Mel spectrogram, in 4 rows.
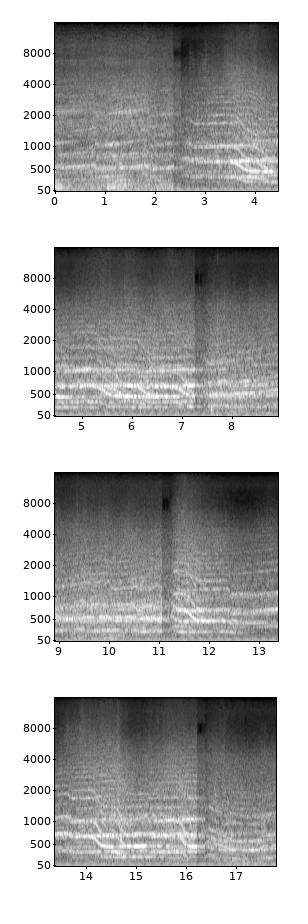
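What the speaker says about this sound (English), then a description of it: "listen to that Ferrari engine" A Ferrari Formula 1 car engine in F1 2020 at the Canadian Grand Prix, loud high-pitched whine rising through gears in long sweeping pitch climbs, broken by short gaps at each shift, heard alone without talk.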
